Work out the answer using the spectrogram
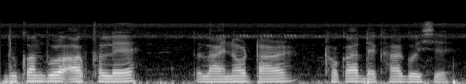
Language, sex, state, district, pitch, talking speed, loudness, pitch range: Assamese, male, Assam, Sonitpur, 130 Hz, 105 wpm, -15 LUFS, 120-135 Hz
